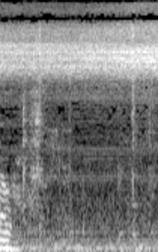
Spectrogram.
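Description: Steady low electrical hum from a running electric melting furnace, with an even high-pitched hiss over it.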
